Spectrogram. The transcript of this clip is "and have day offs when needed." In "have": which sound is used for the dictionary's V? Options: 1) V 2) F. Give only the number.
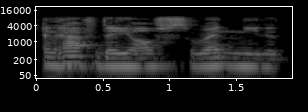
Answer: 2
